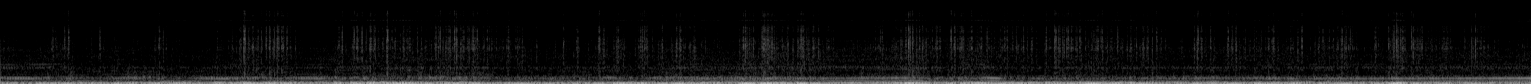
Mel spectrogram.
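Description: Ford Cortina's engine running hard under racing load, heard from inside the cabin, its pitch rising and falling with the throttle and dropping about ten seconds in, over a heavy low rumble with scattered knocks.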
